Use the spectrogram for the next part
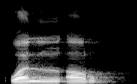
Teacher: huruf dhad ini masih terdengar ya ketika waqaf. Wal ar, ya masih samar terdengar.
